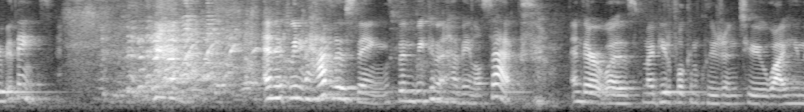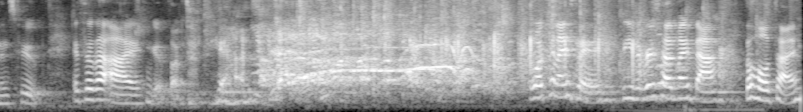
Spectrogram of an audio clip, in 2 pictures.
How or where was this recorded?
live audience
